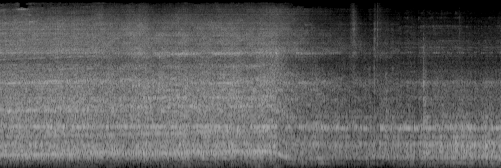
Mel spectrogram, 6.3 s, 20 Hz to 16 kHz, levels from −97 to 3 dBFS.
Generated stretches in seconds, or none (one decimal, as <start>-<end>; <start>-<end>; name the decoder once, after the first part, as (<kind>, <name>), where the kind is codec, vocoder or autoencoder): 1.2-5.0 (codec, DAC)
